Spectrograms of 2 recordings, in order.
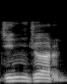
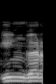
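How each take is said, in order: First: The word begins with a soft j sound. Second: The word begins with a hard g sound. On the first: The speaker calls it right. "उसको ज पढ़ना है" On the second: The speaker calls it wrong. "गिंगर नहीं पढ़ सकते"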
